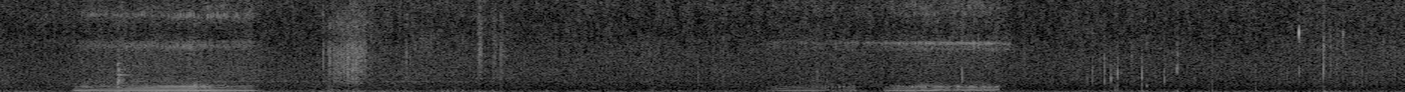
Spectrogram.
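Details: A sleeping Pekingese snores with its eyes rolled back to the whites. There are two raspy, wavering snores with a buzzing, pulsing tone, one near the first second and another around six seconds, over a low indoor hum.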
